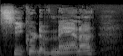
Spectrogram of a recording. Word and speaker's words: Secret of Mana: about was 1993's, and there's a lot of argument about how you pronounce it. I pronounce it Secret of Mana, but I actually Googled it before we did the show to find out what the proper... Yeah, that's apparently what the consensus is.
